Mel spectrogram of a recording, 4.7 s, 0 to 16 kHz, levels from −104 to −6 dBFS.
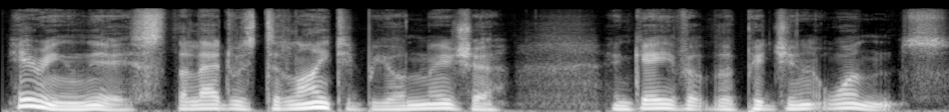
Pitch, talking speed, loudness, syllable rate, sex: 115 Hz, 190 wpm, -17 LUFS, 5.1 syllables/s, male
